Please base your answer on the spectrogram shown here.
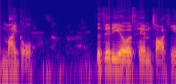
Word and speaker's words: Mikael: the way apparently i always thought it was mikael but i was watching that video and he pronounces it michael the video of him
